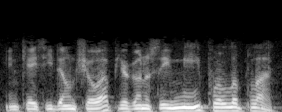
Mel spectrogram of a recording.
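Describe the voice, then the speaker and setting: A man's voice: brisk, natural voice. An actor playing a crazed male bomber with an American accent, curt and bullying, in a 1940s radio crime drama. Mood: tense, brooding. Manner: curt, bullying, slangy commands. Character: crazed, menacing male criminal bomber holding police hostage. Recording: muffled, noisy 1940s radio recording, rumble.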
